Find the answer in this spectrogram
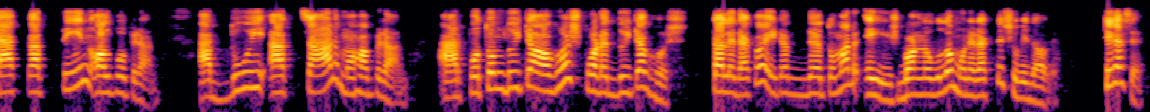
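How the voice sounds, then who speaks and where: A woman's voice: mid-range voice, pushed and bright, muffled recording. A woman teaching a grammar lesson for exam preparation, explaining step by step and checking that students follow.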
